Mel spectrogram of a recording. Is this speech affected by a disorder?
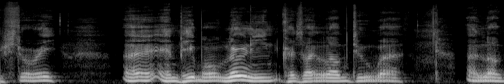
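Yes: cerebral palsy; present from birth.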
